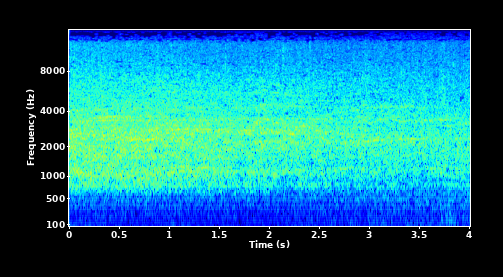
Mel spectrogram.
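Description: Large concert audience applauding, a dense, even wash of clapping that eases slightly as the seconds pass.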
